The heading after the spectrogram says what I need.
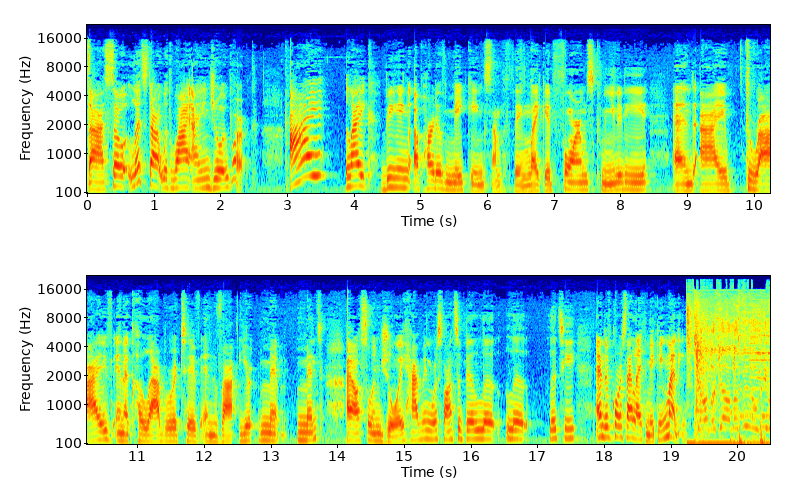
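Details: Adult woman speaking; stuttering.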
